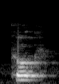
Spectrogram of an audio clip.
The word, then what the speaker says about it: Koek: and fellow coach, Koek. Cook. I always say it wrong. That's my dyslexia. Cook. Koek. It's Dutch and it's spelled super weird, so it makes sense.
